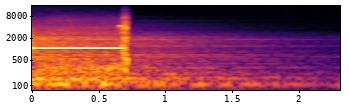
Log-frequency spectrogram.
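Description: The end of a loud, heavy rock song: a single held high note carries on over the band's last noise, then everything cuts off suddenly with a click under a second in, leaving a short ring that fades away to silence.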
